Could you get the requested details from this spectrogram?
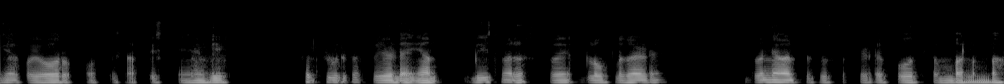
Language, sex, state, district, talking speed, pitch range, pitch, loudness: Marwari, male, Rajasthan, Nagaur, 165 wpm, 90-100 Hz, 95 Hz, -31 LUFS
